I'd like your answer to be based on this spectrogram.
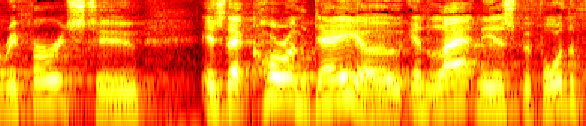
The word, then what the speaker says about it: coram deo: And then I was thinking how that there is a Latin term that is used and it's pronounced coram deo.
